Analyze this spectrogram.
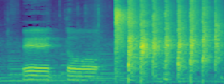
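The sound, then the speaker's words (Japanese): Hand clapping during a curry ramen taste-test review: a short voiced sound, then a quick run of sharp, bright claps in an even rhythm to the end. “はい、もう拍手してます”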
